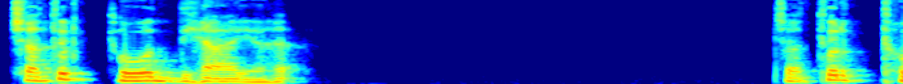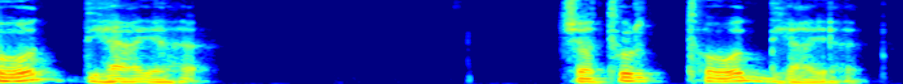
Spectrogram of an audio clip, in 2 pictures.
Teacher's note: the Tha is also an aspirated consonant. So it has to be stated with a bit of an exertion and extra air.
